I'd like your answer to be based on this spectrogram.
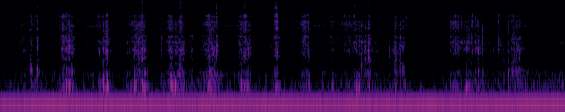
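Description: Long manicured nails on both hands scratch and rub a white disposable non-woven surgical face mask of thin, soft, flexible material worn on the face. Irregular bursts of dry, bright scratching and crinkling repeat over a steady low hum.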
